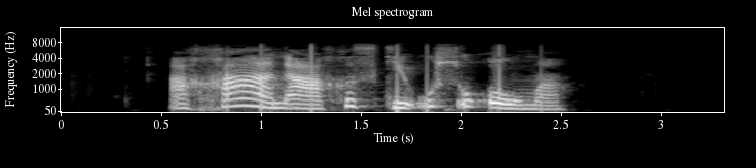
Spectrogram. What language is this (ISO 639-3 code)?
abk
